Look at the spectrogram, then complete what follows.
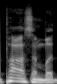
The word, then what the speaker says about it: opossum: Now, was it a possum or was it an opossum? It was a possum, but the O is silent.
